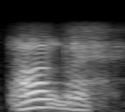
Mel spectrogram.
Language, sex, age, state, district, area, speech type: Kannada, male, 45-60, Karnataka, Gadag, rural, conversation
